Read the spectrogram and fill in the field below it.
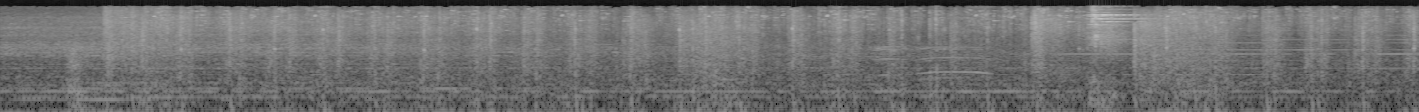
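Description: Hooves gallop over snow at a steady pace.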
